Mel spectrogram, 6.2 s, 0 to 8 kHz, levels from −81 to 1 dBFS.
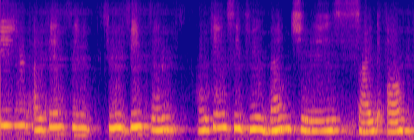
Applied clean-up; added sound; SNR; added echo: neural separator model SepFormer DNS4.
